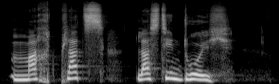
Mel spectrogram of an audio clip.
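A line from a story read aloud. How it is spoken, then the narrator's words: Repeated calling out. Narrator (German): Molchi rief immer wieder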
